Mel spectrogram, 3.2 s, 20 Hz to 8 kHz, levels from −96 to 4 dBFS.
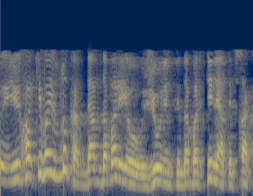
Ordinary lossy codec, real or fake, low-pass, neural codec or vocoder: AAC, 16 kbps; real; 7.2 kHz; none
